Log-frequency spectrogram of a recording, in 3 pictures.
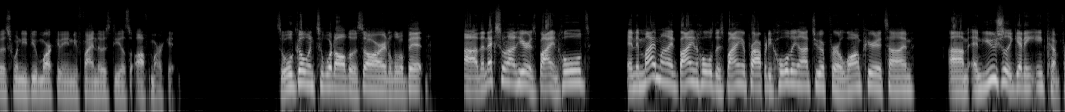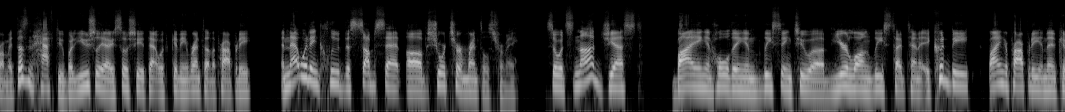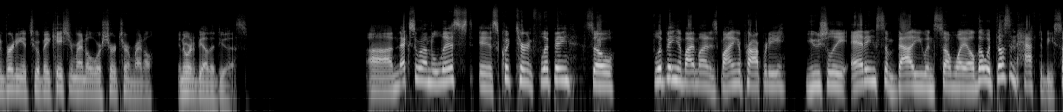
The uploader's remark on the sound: Real estate entrepreneurs in Greeley, Colorado. This was a live class recorded.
